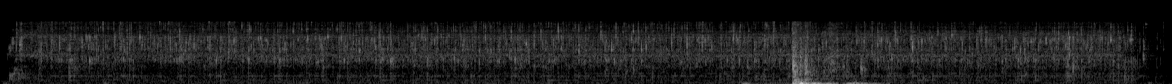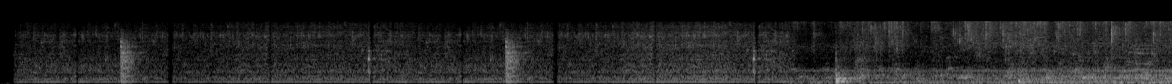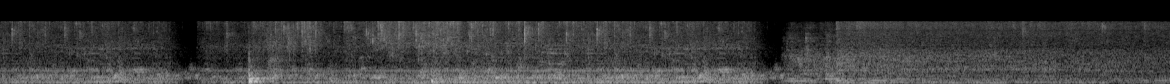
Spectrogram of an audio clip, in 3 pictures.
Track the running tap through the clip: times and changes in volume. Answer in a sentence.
The running tap can be heard from 0.0 to 35.0 s, getting louder.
